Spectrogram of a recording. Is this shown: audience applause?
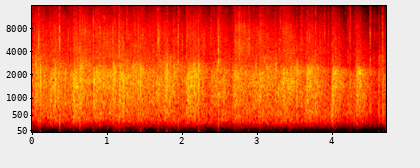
yes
